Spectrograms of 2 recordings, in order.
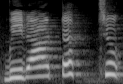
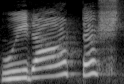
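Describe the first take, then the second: First: The ending is a doubled ch sound. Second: The ending is a sh sound then ch. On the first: The speaker calls it wrong. "বিরাটাচ্চ কেউ বলবেন না" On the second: The speaker calls it right. "আগে তালব্য স, তারপর চ"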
